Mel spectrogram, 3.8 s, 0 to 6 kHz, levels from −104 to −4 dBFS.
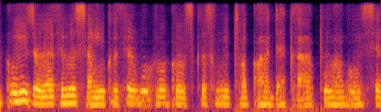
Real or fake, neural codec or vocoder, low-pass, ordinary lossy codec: fake; codec, 16 kHz, 0.5 kbps, FreqCodec, smaller model; 5.4 kHz; none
